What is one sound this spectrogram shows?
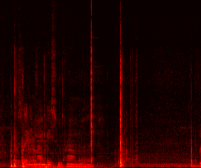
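A plastic cover snaps off a box.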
